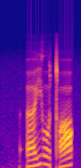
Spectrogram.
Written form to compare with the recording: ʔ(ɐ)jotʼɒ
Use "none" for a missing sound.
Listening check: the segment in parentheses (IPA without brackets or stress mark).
ɐ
